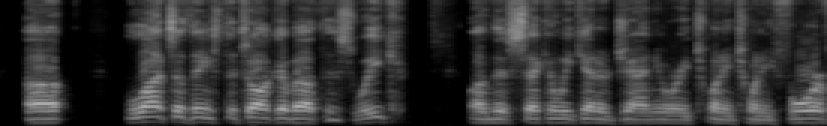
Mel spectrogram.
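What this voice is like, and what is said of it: Hoarse voice. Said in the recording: “I apologize for my hoarse voice”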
